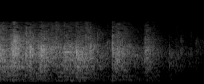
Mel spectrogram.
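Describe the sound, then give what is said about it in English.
Audience applause at a church gathering, honouring the committee members: fairly faint clapping from many hands that thins out and fades away. “But none of the committee members here are like that. I know that. Clap for them.”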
